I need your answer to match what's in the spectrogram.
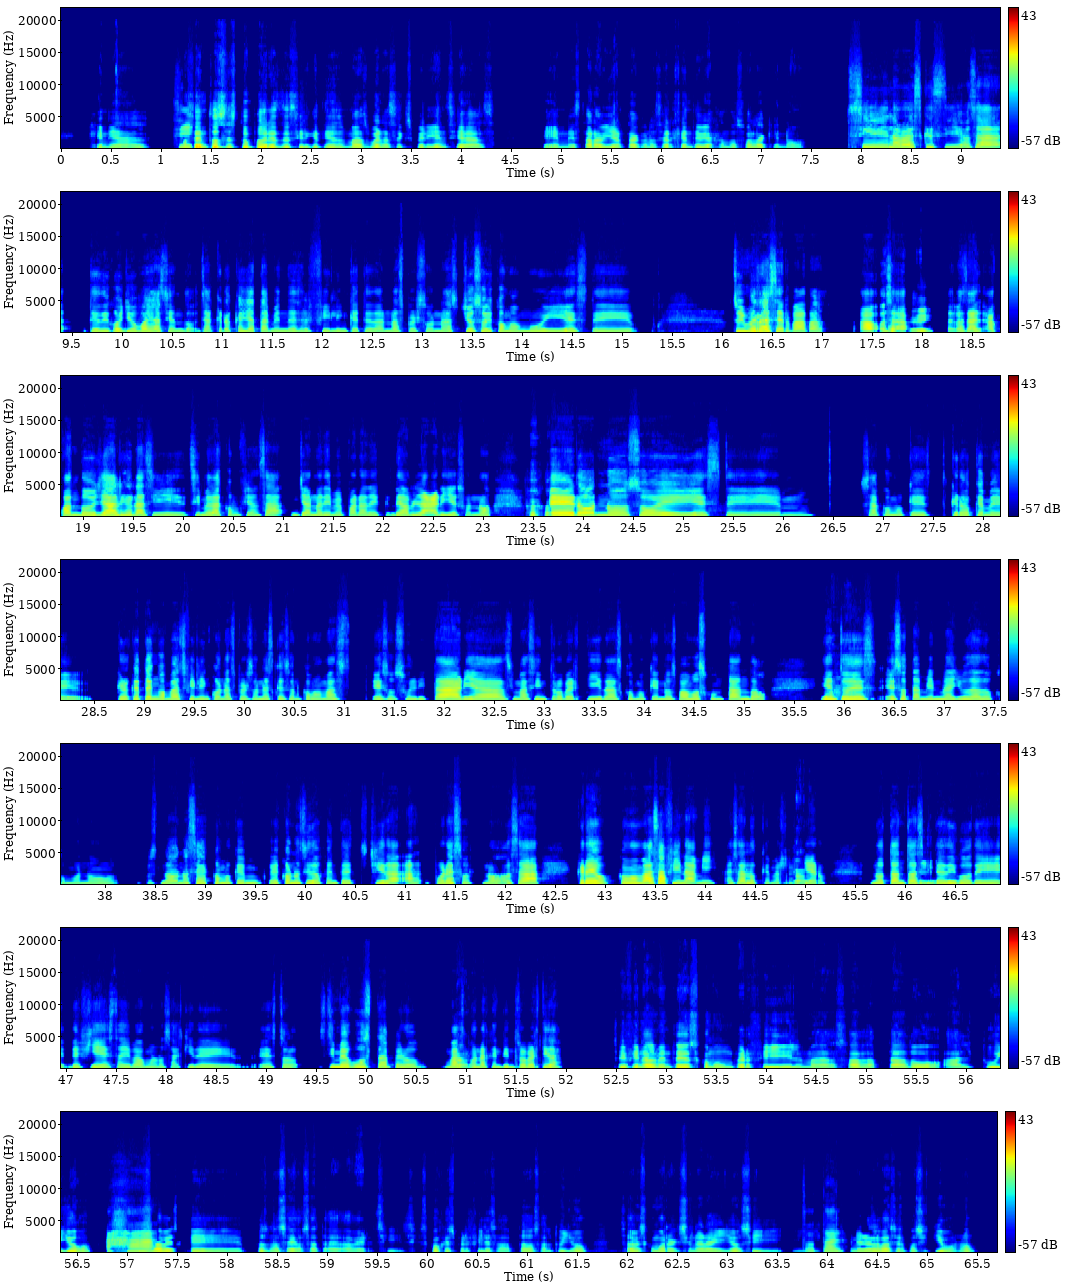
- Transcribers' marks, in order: chuckle
- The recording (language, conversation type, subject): Spanish, podcast, ¿Qué haces para conocer gente nueva cuando viajas solo?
